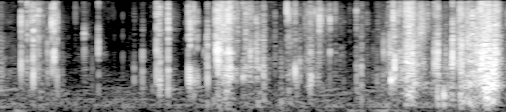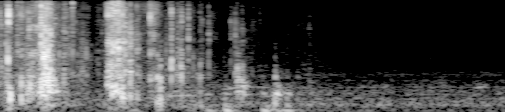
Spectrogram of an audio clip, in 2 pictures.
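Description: A foil wrapper crinkles and tears loudly close by.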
